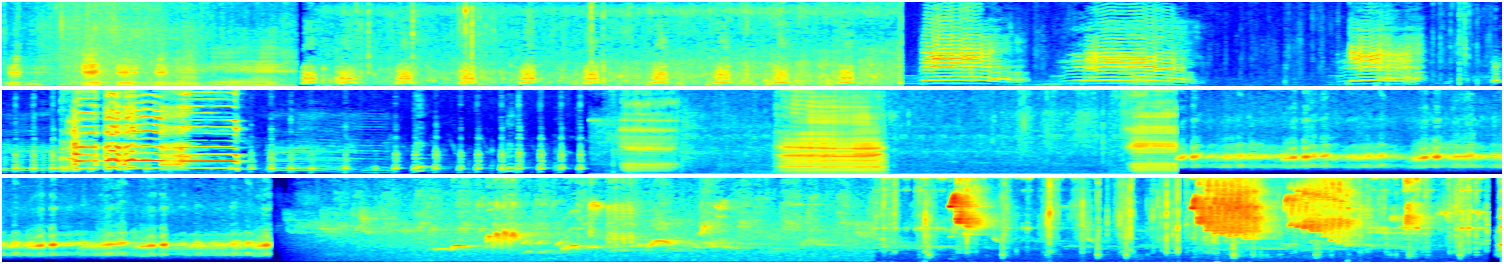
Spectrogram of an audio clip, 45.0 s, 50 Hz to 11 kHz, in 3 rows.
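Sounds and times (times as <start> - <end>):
rooster crowing: 15.6 - 17.5
chickens clucking: 17.5 - 20.9.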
